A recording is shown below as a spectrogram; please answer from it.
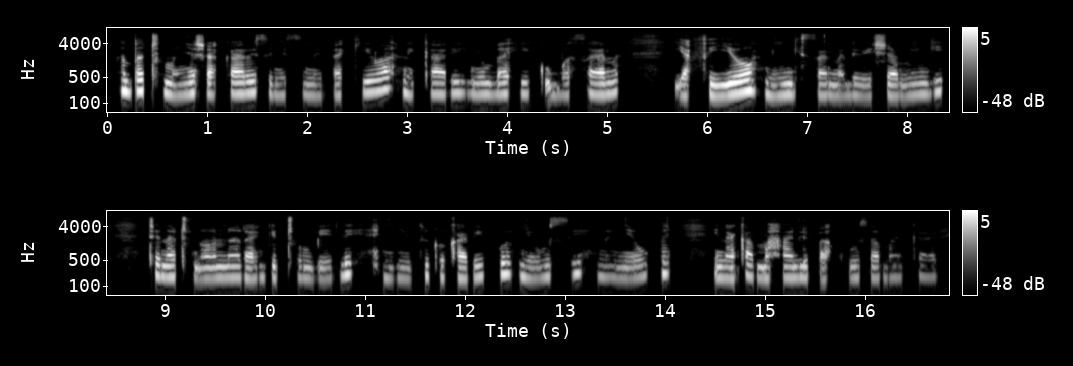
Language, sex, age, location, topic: Swahili, female, 18-24, Nakuru, finance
